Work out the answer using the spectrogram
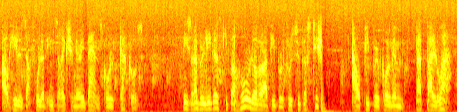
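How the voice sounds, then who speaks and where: A man's voice: mid-range voice, animated, fairly quick, close to an everyday voice, poor audio. A man acts out a suave, cynical Haitian doctor with a French accent. His voice sits in the middle register, and he speaks formally and courteously in the manner of 1940s radio drama. The old broadcast recording has faint noise. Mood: earnest, persuasive. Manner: formal, suave, punctuates speech with courteous address. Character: cynical, smooth Haitian doctor educated in Paris.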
